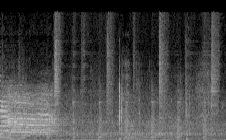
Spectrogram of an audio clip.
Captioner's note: hahaha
